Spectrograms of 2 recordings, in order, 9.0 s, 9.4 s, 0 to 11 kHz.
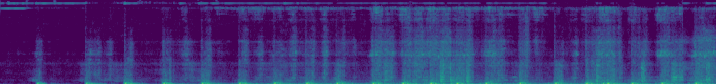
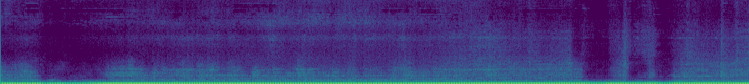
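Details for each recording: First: Third-generation (1986–1989) Honda Accord abandoned for years; blown fuse replaced and all pistons renewed. Slow, even cranking (about two beats a second) sprayed with ether: it showed signs of starting at first, then grew less likely. It cranks but won't start; owner suspects a piston issue. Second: Third-generation Honda Accord (1986–1989) abandoned for years, after engine revival and fresh oil: deep steady even rumble with no knocks, misses or squeals; normal running.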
